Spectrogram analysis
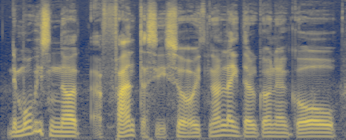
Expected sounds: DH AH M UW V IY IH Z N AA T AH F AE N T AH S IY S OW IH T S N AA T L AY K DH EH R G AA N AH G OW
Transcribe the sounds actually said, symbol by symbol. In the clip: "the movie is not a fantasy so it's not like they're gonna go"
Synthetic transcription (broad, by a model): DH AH M UW V IY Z N AA T AH F AE N T AH S IY S OW IH T S N AA T L AY K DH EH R G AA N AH G OW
